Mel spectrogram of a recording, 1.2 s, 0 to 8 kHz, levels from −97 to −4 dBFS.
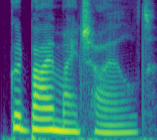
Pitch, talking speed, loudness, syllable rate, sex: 200 Hz, 205 wpm, -16 LUFS, 3.8 syllables/s, female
